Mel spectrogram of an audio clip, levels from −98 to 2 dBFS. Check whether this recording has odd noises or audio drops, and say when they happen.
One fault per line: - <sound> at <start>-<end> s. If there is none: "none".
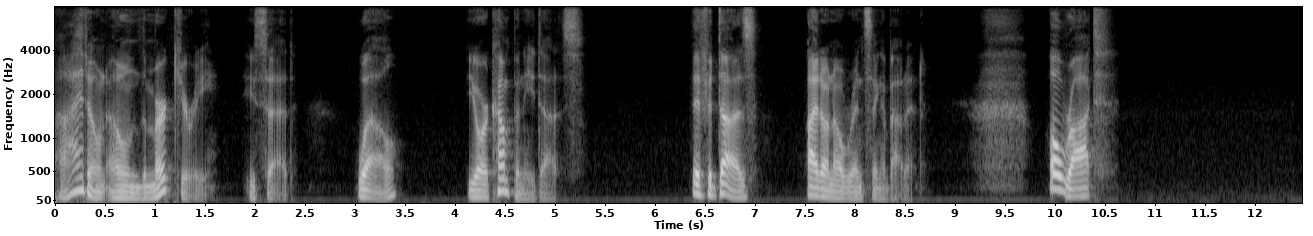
none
